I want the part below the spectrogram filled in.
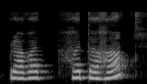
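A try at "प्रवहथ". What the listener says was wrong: ಹಾ ಪುಟ ಇಲ್ಲಿ ಮಧ್ಯಮ ಪುರುಷ ಹೇಳ್ಬೇಕಾದ್ರೆ ಮಹಾಪ್ರಾಣಥ ಯೂಸ್ ಮಾಡ್ಬಿಟ್ಟ. ಪ್ರವಹಥ, ಪ್ರವಹಥ.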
